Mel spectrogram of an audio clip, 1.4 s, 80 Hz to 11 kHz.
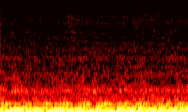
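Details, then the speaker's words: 1982 Ford Bronco (bullnose) V8 idling after reseating a torque converter that had come back 3/4 inch: deep even rumble, the constant chirping/ticking gone; exhaust sounds much better, healthy. "The exhaust sounds so much better now that it's not just constantly chirping."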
